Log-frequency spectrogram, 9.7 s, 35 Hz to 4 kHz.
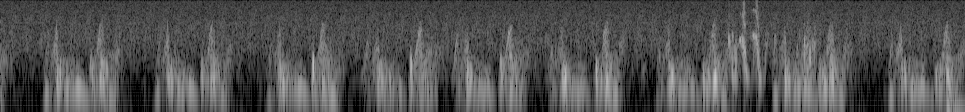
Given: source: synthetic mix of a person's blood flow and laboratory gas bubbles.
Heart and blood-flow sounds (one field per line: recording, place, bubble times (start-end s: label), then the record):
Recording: Doppler ultrasound of blood flow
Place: precordium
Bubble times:
7.25-7.68 s: bubbles
7.93-8.17 s: bubbles
From the record:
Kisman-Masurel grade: 222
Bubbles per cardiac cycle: several, 3 to 8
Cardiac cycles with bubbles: 10 to 50%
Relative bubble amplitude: moderate (0.250 to 0.450)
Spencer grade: 2 (many but less than half of the cardiac periods contain bubble signals, singularly or in groups)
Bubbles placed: only in the low amplitude regions of the cardiac cycle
